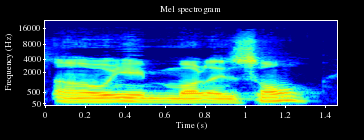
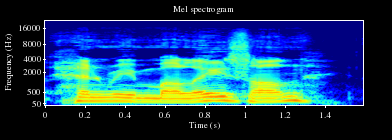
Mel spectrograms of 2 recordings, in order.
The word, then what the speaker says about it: Henry Molaison: whose real name was Henri Molaison, or Henry Molaison, I think you could pronounce it. In Canada, you have two languages, of course.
